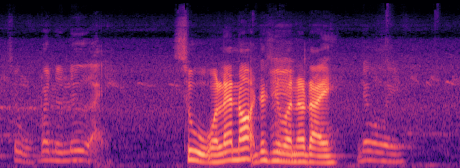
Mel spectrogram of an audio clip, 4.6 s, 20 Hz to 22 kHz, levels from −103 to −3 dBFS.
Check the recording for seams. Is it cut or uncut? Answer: uncut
